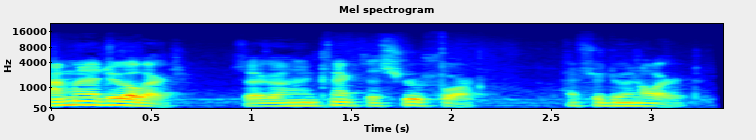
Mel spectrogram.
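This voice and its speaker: Speaking very fast at a medium pitch, a man narrates a casual hobby electronics how-to, guiding viewers step by step. The handheld camera microphone captures clicks and clear background noise from a cluttered indoor workshop or utility room.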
